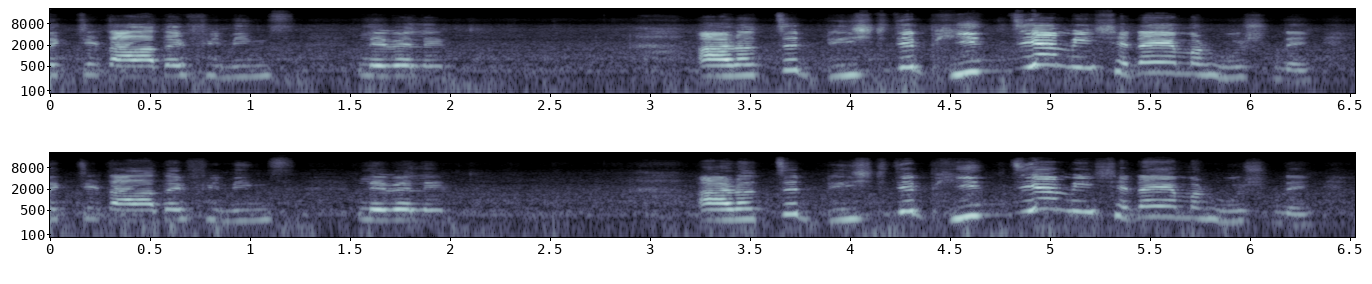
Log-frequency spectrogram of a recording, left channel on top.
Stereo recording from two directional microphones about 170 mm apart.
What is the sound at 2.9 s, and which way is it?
A woman's voice, 5° right (ahead or behind).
